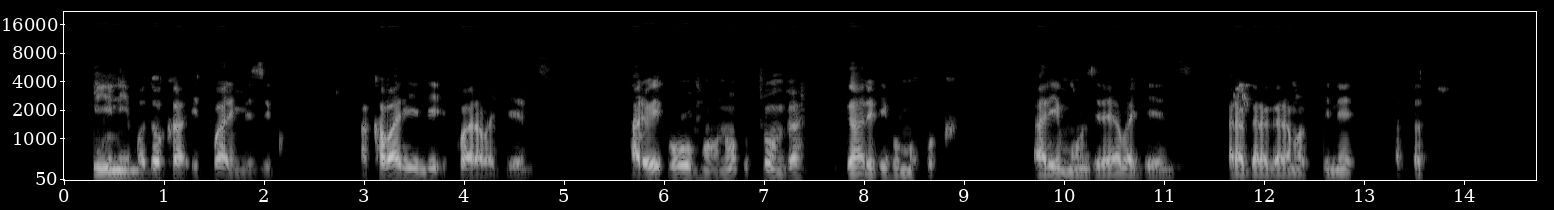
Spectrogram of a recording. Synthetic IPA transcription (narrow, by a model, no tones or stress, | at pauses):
ijinimo̞do̞kaʔitwaːɾimiziɡo̥ | akaβaɾiːndiʔitwaːɾaβaɟe̞ːnzi | haɾiʔuwum̥huːnhuʔutuːŋɡa | iɡaɾiɾiβumukokḁ | haɾimuːnziɾajaβaɟe̞ːnzi | haɾaɡaɾaɡaɾamapine̞ | atat̚u̥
